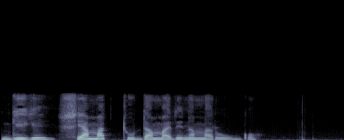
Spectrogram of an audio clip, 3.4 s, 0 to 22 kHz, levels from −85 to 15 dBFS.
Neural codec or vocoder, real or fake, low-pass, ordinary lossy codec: codec, 16 kHz, 2 kbps, X-Codec, WavLM features, trained on Multilingual LibriSpeech; fake; 7.2 kHz; none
